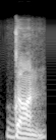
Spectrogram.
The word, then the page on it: gone: Indian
